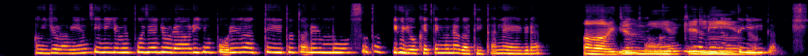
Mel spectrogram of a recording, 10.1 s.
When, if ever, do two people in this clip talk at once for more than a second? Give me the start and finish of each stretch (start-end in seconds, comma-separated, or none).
7.7-9.5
